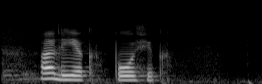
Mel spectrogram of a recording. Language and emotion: Russian, neutral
